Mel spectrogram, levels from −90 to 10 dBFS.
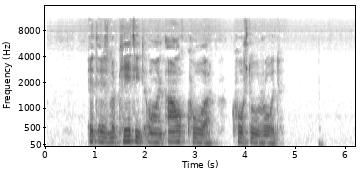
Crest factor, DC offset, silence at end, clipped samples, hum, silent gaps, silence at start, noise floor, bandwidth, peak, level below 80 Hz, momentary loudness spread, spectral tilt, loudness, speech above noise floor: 20 dB; under 0.1%; 1.5 s; under 0.1%; none; none; 0.85 s; -63 dBFS; 11.5 kHz; -10 dBFS; -58 dBFS; 12 LU; -4.5 dB/octave; -28 LUFS; 36 dB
